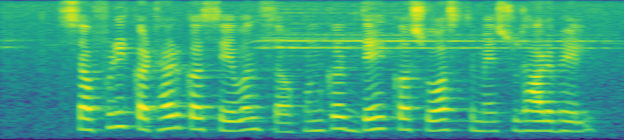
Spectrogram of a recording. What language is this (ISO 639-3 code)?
mai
